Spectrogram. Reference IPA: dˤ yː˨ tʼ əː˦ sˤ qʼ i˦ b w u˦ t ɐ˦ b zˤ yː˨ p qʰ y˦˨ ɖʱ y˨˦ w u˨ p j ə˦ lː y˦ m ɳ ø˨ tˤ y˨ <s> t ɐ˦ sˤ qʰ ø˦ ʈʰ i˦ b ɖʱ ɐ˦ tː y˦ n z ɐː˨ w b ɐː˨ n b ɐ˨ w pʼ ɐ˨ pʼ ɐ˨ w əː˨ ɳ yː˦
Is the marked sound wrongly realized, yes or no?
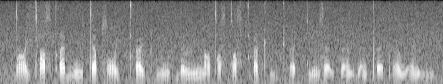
yes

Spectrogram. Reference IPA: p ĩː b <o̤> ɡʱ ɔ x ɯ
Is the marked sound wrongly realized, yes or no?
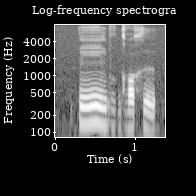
no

